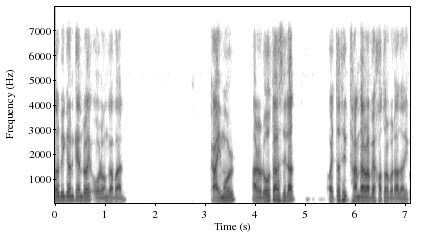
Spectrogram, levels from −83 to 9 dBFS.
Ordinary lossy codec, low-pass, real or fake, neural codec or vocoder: none; 7.2 kHz; fake; codec, 24 kHz, 6 kbps, HILCodec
